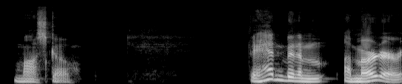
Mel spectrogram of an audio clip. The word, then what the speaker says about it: Moscow: That's how it's pronounced, by the way, Moscow. Rhymes with Costco. Not Moscow, Moscow.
